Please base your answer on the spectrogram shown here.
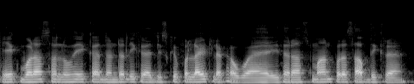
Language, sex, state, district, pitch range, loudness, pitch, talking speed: Hindi, male, Jharkhand, Garhwa, 110-120 Hz, -19 LUFS, 115 Hz, 305 wpm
